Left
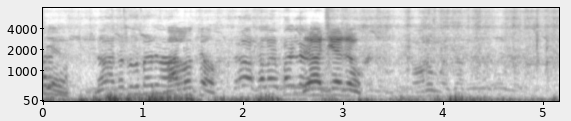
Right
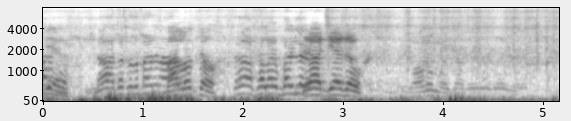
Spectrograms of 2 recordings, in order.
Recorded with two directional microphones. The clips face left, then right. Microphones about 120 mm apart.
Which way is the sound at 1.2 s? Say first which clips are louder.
Right 2 dB; 25° right (ahead or behind).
